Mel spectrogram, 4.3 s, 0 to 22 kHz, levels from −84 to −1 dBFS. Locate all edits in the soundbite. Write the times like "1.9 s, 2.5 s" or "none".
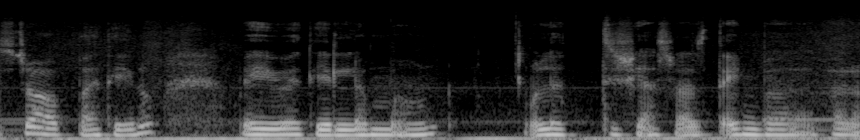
none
